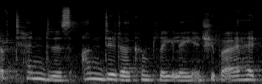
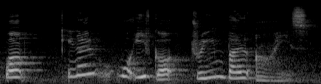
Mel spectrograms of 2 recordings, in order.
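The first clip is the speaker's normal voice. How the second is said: slow, higher, savoured compliment; admiring; 8 semitones higher, slower than usual. A narrator's reading. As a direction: draw it out in admiration. Calvin admires Meg's eyes.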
